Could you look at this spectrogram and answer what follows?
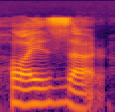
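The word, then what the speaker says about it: Häuser: এ umlaut আর তারপর হলো উ, এটার উচ্চারণটা হলো অয়, যেমন হয়জার, হয়জার, এটার উচ্চারণ হলো অয়ের মতো বাংলা।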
